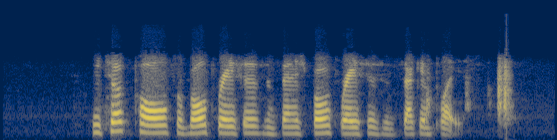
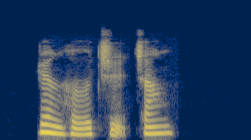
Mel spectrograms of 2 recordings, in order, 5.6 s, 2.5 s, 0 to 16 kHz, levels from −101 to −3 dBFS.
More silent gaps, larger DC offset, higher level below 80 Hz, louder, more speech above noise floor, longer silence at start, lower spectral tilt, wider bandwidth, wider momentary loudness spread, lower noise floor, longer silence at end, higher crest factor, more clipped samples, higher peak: neither; neither; second, -82 dBFS vs -62 dBFS; about the same, -23 LUFS vs -21 LUFS; second, 55 dB vs over 70 dB; first, 0.95 s vs 0.4 s; about the same, -8 dB/octave vs -7.5 dB/octave; second, 3.8 kHz vs 7 kHz; first, 15 LU vs 6 LU; second, -78 dBFS vs under -90 dBFS; second, 0.45 s vs 0.8 s; about the same, 20 dB vs 18 dB; neither; about the same, -6 dBFS vs -6 dBFS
